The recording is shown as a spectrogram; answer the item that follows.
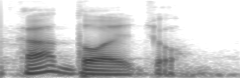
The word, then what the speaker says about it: খাদ্য: খাদ্য, খ আকারে খা, দয়জ, খাদ্য।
